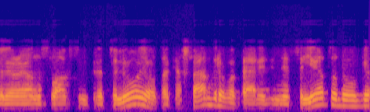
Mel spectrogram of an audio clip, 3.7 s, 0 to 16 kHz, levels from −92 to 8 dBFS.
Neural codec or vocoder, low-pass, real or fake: vocoder, 48 kHz, 128 mel bands, Vocos; 14.4 kHz; fake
